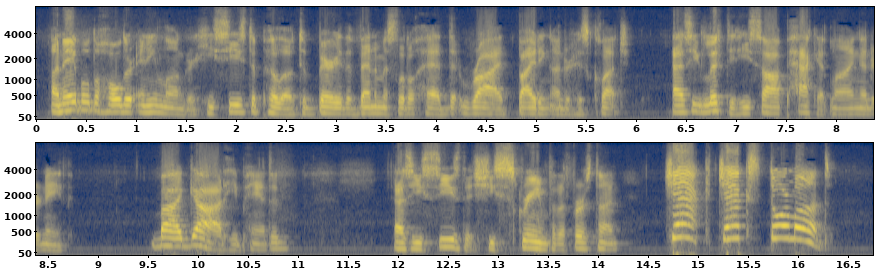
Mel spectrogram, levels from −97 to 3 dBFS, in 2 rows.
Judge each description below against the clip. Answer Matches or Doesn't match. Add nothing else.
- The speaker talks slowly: Doesn't match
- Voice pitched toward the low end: Matches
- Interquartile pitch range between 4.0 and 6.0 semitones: Matches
